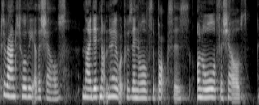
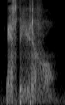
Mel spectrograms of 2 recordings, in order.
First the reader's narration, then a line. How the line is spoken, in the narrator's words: whispered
